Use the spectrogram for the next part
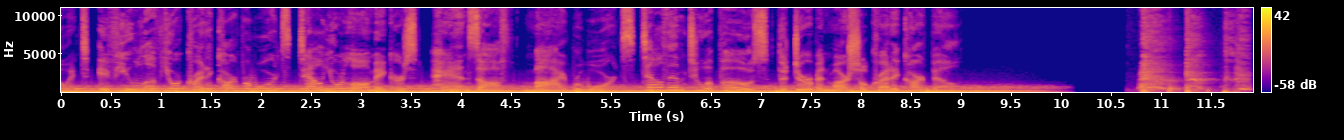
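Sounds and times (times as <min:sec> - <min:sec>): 
speech: 0:00.3 - 0:09.1
person coughing harshly: 0:10.8 - 0:11.9.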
